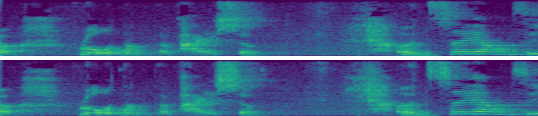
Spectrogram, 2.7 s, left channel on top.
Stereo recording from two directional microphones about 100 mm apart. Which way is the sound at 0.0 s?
30° right (ahead or behind).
